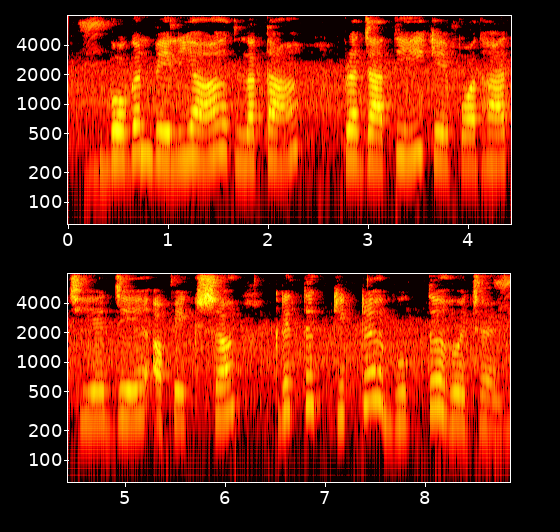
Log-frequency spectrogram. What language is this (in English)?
Maithili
